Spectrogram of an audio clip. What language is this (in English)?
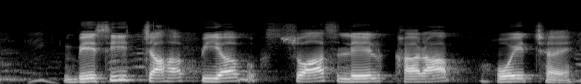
Maithili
